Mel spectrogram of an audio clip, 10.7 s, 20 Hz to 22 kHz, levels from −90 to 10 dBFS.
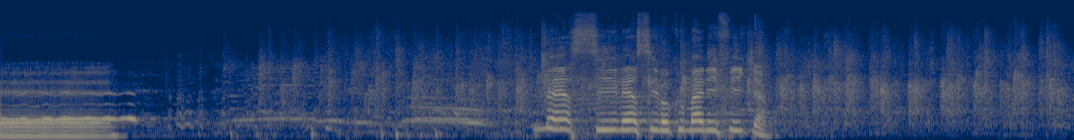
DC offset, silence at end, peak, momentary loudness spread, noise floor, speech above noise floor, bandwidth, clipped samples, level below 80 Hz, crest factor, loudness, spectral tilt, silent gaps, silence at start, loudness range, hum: under 0.1%; 0 s; -16 dBFS; 19 LU; -56 dBFS; 25 dB; 16 kHz; under 0.1%; -76 dBFS; 20 dB; -34 LUFS; -5 dB/octave; none; 0 s; 14 LU; none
